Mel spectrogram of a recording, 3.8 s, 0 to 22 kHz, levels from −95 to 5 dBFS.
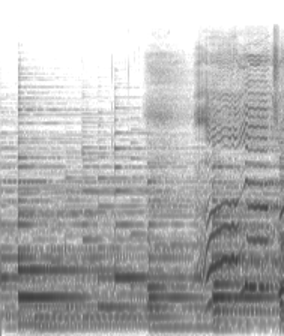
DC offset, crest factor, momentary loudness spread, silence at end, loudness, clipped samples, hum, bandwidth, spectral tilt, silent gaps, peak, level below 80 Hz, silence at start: under 0.1%; 16 dB; 11 LU; 0 s; -25 LUFS; under 0.1%; none; 14.5 kHz; -3.5 dB/octave; none; -10 dBFS; -72 dBFS; 0 s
